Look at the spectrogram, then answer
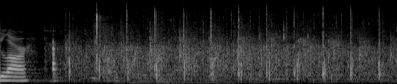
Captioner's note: applauding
